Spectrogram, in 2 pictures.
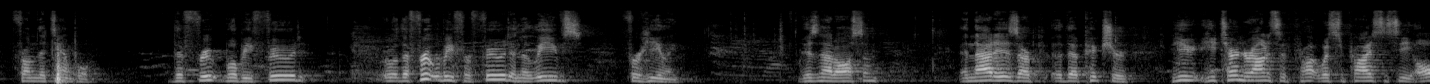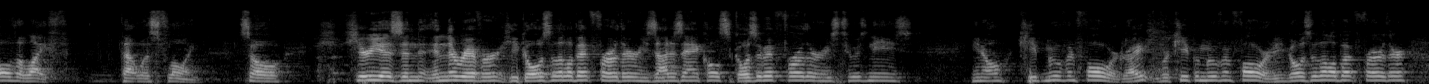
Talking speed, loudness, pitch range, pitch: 185 wpm, -27 LUFS, 155-190 Hz, 175 Hz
